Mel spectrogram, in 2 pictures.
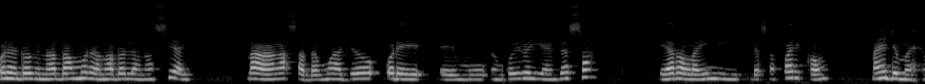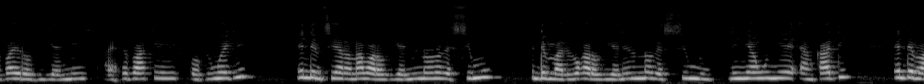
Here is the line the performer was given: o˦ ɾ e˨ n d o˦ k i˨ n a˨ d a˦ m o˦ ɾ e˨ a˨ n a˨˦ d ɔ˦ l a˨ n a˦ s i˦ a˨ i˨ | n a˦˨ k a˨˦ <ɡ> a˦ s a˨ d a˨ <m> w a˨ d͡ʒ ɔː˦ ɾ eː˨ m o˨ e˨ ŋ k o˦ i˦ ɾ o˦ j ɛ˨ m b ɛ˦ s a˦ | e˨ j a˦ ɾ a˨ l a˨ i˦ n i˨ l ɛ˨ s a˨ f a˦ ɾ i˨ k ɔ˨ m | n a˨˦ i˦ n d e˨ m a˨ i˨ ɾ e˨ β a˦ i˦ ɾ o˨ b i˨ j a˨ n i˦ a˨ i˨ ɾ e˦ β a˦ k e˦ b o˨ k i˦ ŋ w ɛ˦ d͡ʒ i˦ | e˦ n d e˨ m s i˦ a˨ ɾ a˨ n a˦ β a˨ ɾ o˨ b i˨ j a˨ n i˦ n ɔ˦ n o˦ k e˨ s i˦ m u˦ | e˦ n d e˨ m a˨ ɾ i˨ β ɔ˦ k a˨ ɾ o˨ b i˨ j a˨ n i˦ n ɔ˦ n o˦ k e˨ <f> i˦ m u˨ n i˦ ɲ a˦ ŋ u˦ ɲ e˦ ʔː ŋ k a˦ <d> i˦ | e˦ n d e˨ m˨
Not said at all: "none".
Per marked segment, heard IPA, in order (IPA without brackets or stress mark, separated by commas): ŋ, m, s, d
